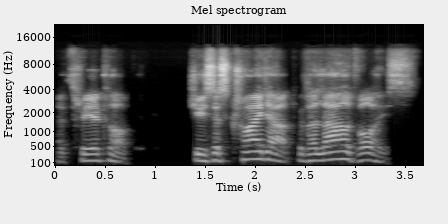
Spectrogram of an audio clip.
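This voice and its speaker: A man narrating scripture in a solemn, measured and formal reading style. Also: a little high, fairly bright tone.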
